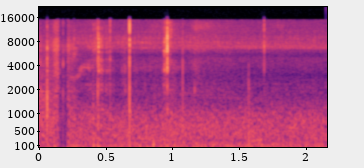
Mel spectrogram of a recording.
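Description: Low, steady outdoor rumble, typical of wind on the microphone, with a few light clicks from the handheld camera being handled.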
